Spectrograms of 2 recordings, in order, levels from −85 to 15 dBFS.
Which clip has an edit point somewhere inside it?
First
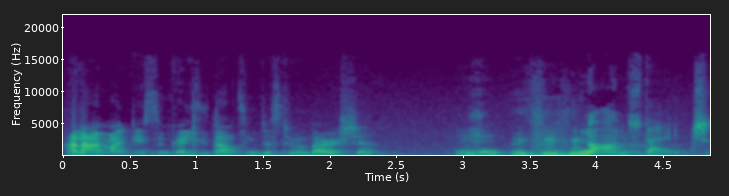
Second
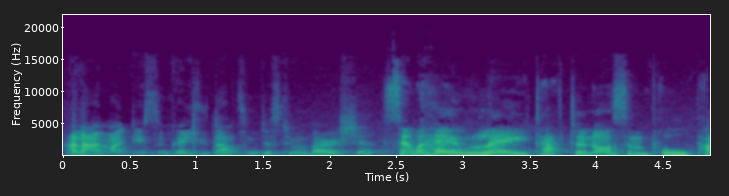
second; 1 cut; at 2.4 s

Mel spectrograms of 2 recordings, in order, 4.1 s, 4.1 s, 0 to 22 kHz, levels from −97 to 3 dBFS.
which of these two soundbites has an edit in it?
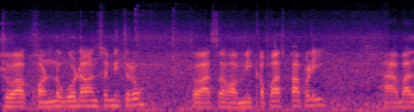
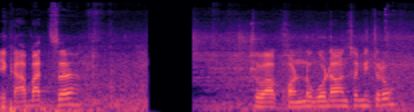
second; 1 cut; at 1.5 s

